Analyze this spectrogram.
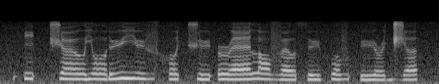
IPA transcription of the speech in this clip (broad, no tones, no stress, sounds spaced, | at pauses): ʔ i ʔ t͡ʃ œ ʊ̯ j o ɾ y j y v h o t͡ʃ y ʔ ɹ ɛ l ɔ v œ ʊ̯ θ y p o v ʔ y ɹ d͡ʒ ə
